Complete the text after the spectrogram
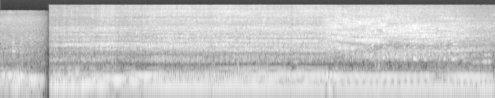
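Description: A sports car engine idles with a deep, steady rumble close by.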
